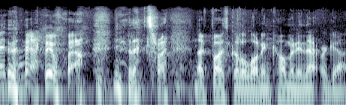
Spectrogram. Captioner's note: laughs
